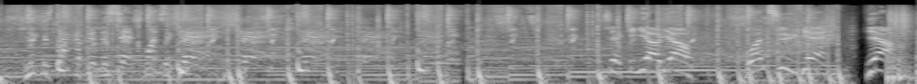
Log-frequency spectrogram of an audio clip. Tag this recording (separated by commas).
Music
